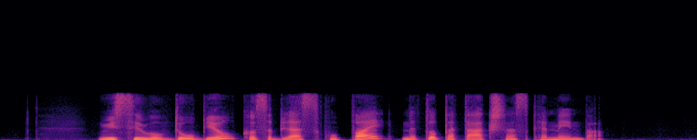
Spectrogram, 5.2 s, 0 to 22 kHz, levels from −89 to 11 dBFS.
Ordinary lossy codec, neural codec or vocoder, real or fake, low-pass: none; codec, 16 kHz, 0.5 kbps, FunCodec, trained on Chinese and English, 25 frames a second; fake; 7.2 kHz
